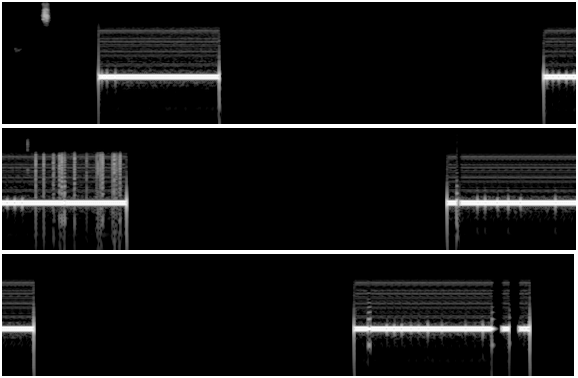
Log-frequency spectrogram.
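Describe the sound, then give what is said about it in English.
Telephone ringback while calling someone: four long, steady electronic tone bursts at an even pitch, each about two seconds, separated by roughly four-second gaps of silence, with no voices and a faint click at the start. “Well, I try to get hold of Patrick.”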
